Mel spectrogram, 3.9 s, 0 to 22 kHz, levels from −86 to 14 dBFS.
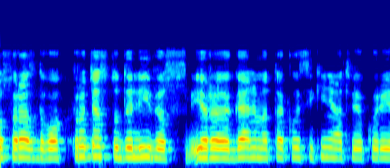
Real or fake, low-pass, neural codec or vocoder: real; 7.2 kHz; none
